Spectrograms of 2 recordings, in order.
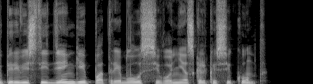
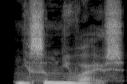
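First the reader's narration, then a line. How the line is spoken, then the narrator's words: Muttered reply. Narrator (Russian): буркнул в ответ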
